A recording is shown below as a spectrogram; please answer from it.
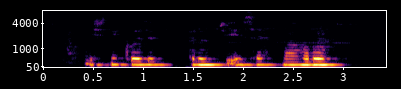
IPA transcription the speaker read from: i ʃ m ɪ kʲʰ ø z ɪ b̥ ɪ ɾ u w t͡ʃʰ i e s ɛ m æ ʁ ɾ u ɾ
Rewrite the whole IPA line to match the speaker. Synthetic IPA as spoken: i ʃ n ɪ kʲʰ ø z ɪ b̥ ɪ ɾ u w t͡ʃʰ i e s ɛ m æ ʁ ɾ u ɾ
